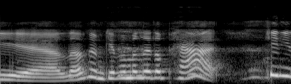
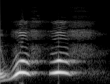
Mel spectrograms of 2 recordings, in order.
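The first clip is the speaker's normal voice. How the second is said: high, laughing woof woof; laughing dog bark imitation; 10 semitones higher, 5 dB louder than usual. Shown as a demonstration. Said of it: "What's the dog say?".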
